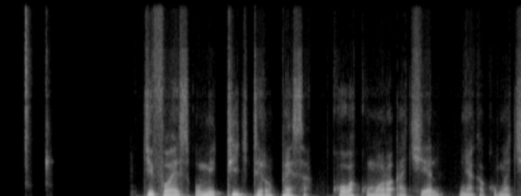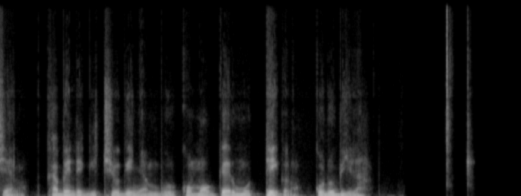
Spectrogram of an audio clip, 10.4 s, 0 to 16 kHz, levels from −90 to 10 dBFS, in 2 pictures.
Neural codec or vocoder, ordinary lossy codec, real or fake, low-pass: autoencoder, 48 kHz, 32 numbers a frame, DAC-VAE, trained on Japanese speech; Opus, 16 kbps; fake; 14.4 kHz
